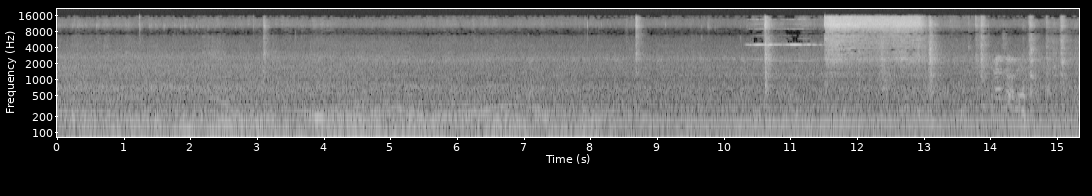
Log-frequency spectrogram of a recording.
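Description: Interior of an Isuzu city bus: the diesel engine and drivetrain rumble as the bus runs, settling into a steady low hum a little past halfway. Near the end comes a short hiss of released air.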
